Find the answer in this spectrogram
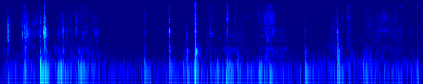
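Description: Faint scattered clicks, taps and rustles of plastic Hot Wheels toy track pieces being handled and fitted together on a carpet.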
